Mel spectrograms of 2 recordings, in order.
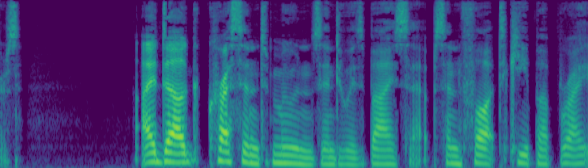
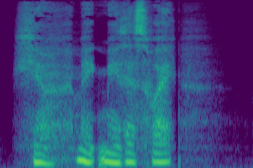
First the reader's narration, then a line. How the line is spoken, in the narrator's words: I whispered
